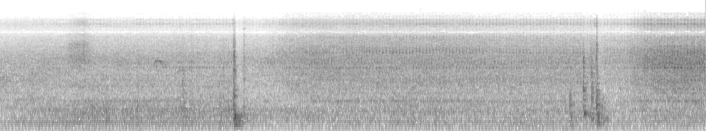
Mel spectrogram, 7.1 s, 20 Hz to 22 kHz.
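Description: A Ford Focus RS mk3 with a 2.3 litre turbocharged engine idles steadily and evenly in the open engine bay, a low hum holding throughout with a couple of brief knocks or clicks nearby.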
